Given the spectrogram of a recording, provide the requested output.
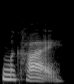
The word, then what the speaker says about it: McKay: we get going um do you pronounce your last name McKay or Makai um let's go with maai I've pronounced it Mai my whole life but I'm actually just I've been doing some research on my last name and there's I'm looking at the possibility of of going McKay but um I was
